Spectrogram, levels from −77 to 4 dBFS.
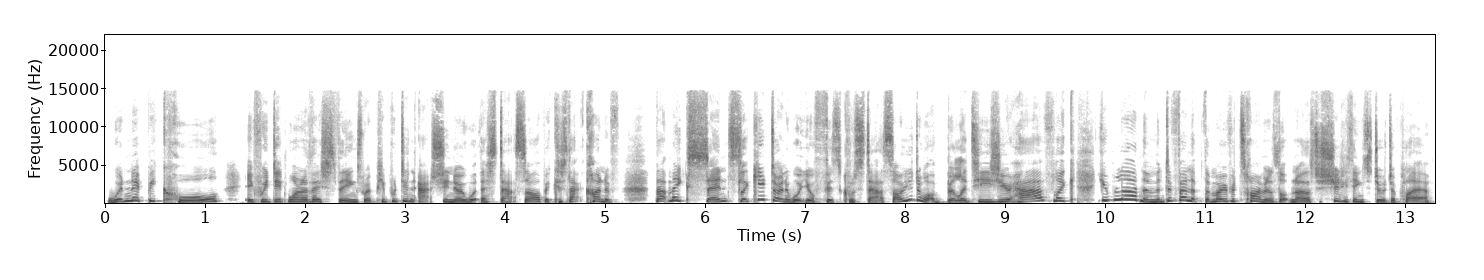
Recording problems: squashed, flat; somewhat

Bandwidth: 14.5 kHz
